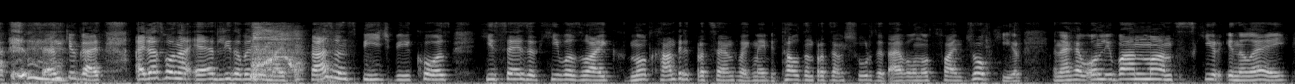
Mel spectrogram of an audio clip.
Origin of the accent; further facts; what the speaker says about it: Russia; accent: Russian; English is a second language; now in United States; And me being immigrant, you know, with actually you can probably hear my Russian accent still very heavy.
